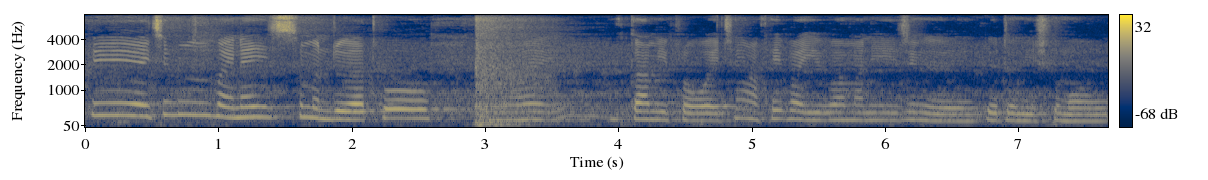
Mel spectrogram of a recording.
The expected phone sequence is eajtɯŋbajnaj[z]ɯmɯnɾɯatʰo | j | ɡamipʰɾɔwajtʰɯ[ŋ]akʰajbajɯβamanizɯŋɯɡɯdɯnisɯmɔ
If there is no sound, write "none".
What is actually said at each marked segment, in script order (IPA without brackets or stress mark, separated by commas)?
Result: s, ŋ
